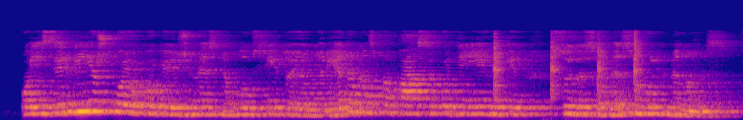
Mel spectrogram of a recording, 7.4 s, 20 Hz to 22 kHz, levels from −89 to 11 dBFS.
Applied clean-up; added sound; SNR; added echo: none; Tools; 16 dB; reverberation time 1.1 s.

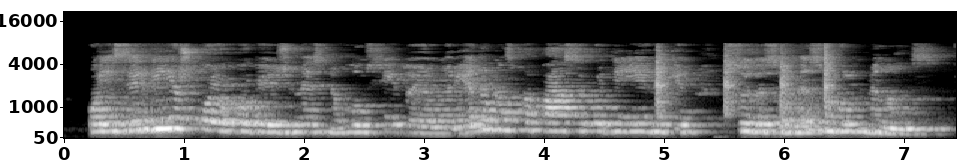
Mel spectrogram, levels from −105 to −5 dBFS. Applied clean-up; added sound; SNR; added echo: classical method WPE with log-MMSE.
